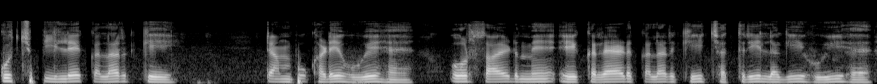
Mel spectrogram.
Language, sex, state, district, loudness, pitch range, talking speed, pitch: Hindi, male, Uttar Pradesh, Shamli, -16 LUFS, 120-135 Hz, 130 wpm, 125 Hz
